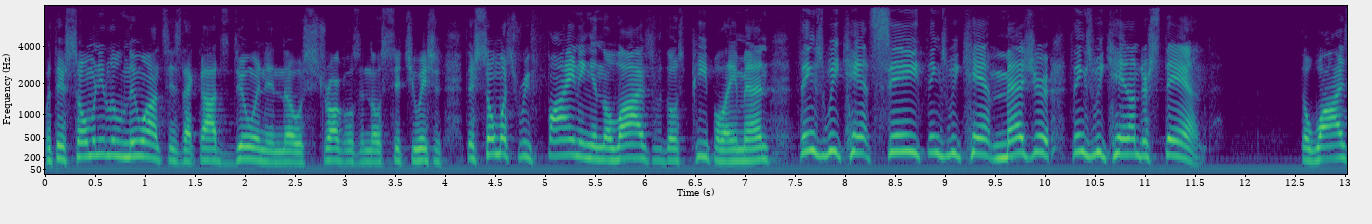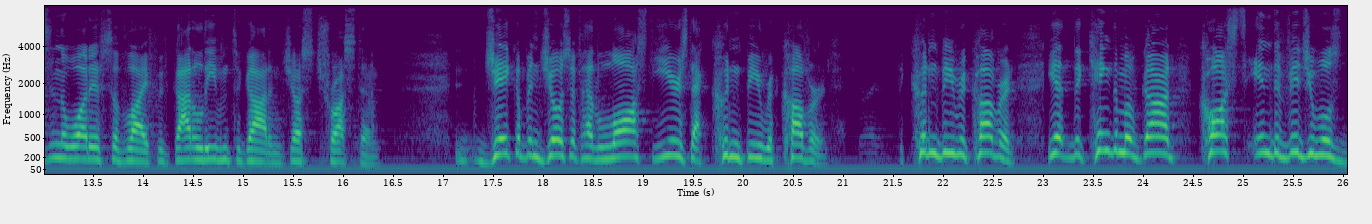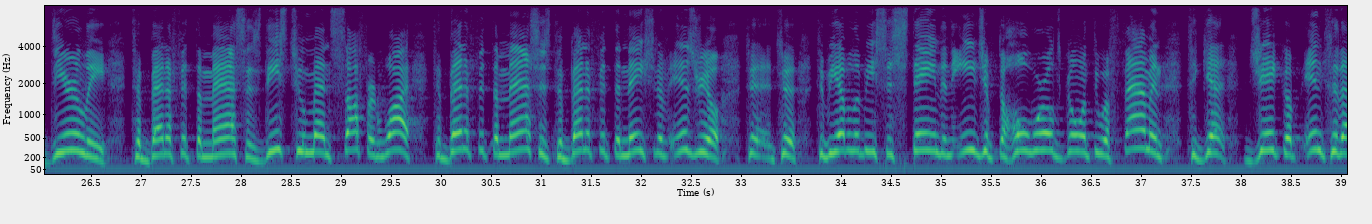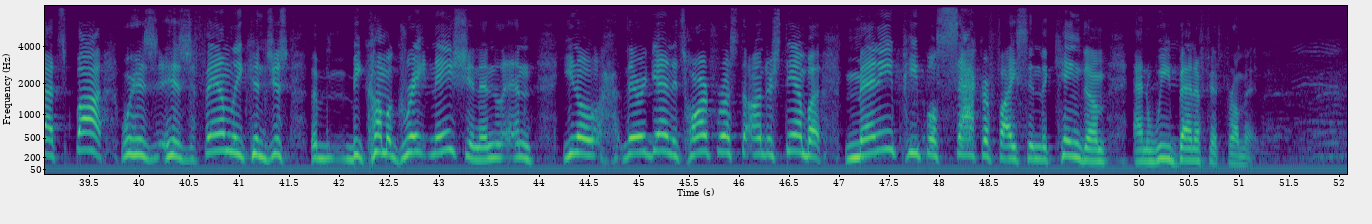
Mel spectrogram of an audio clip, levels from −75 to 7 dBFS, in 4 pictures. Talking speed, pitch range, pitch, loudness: 175 wpm, 175-260 Hz, 230 Hz, -21 LUFS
